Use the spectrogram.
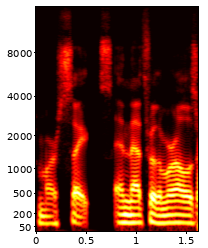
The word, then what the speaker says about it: Marseilles: Marseilles, Illinois, it's spelled exactly like Marseille, France, but it's in central Illinois, so it's pronounced Marseilles.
